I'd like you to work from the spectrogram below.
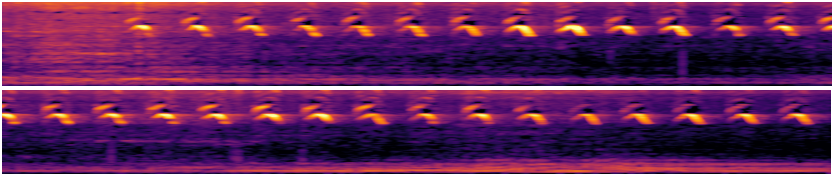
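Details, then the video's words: Ciblek pari, the bar-winged prinia, in a fast roll song of sharp, high, down-slurred notes repeated about four times a second, over a loud, steady, low hum. "Tembakan Roll Spead Ciblek Lagu Full Kolibri // Ciblek Sawah/Ciblek Pari"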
